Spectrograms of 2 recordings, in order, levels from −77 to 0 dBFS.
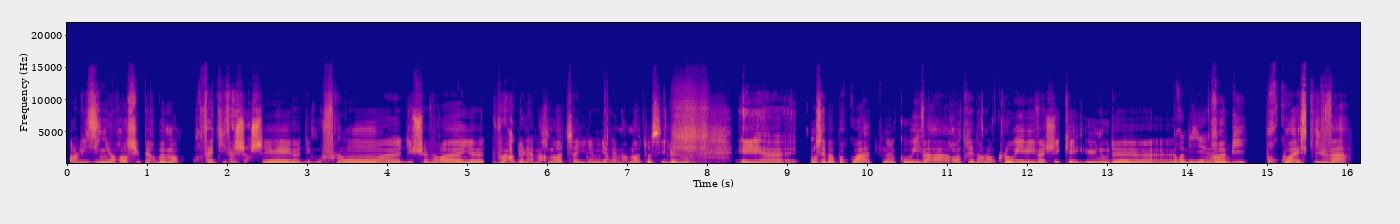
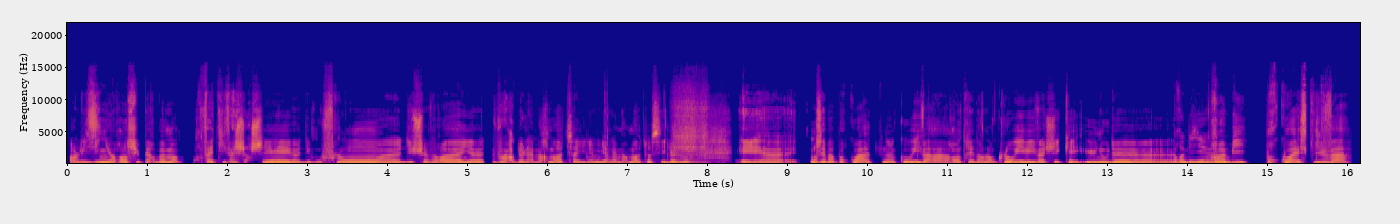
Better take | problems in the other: second | thin; very slightly; fading below 250 Hz

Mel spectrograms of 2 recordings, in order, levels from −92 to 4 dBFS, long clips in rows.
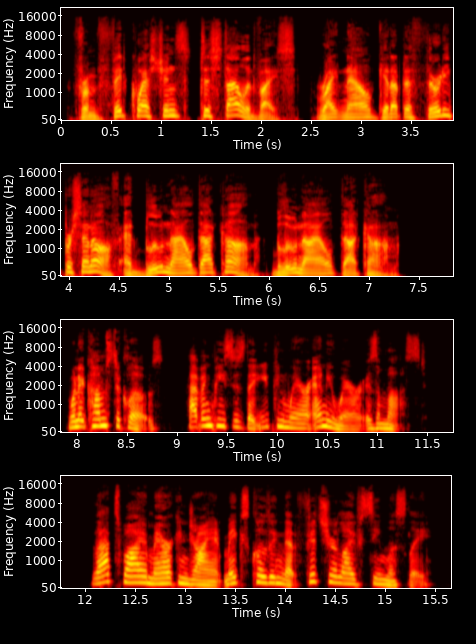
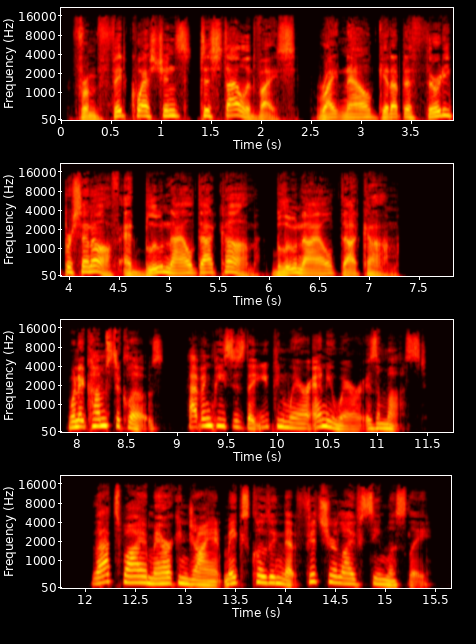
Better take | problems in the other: second | muffled; very; fading above 3 kHz

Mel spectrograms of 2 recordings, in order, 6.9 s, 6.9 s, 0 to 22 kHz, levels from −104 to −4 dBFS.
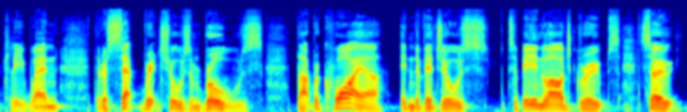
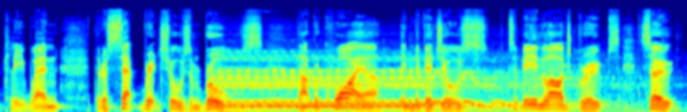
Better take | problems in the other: first | siren; noticeable; from 2 to 6 s; peak 1 dB below the speech

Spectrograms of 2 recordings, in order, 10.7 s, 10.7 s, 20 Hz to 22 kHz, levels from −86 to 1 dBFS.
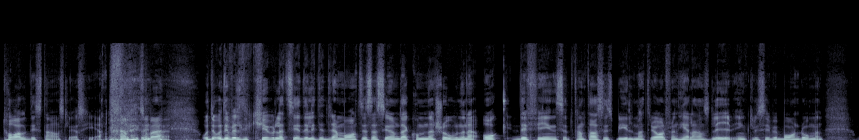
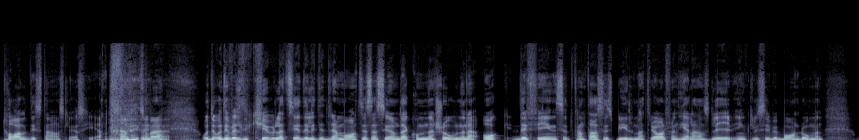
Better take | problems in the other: second | clattering dishes; very faint; at 6.5 s; peak 10 dB below the speech

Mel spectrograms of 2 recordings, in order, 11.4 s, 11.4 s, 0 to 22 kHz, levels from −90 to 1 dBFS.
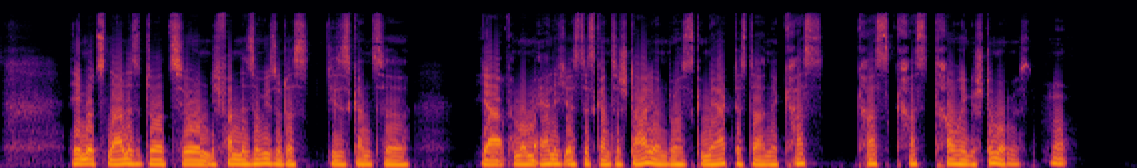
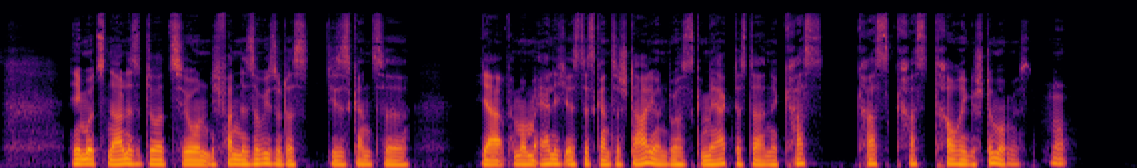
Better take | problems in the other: second | distortion; slight; 10 dB below the speech

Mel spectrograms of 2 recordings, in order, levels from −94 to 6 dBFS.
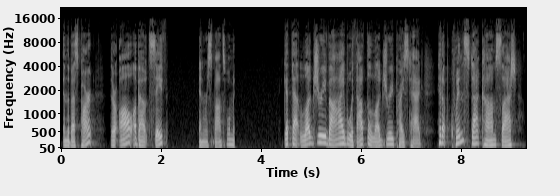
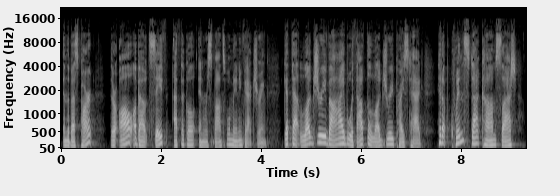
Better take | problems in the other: second | audio cutting out; at 2 s for 0.5 s and at 3.5 s for 1 s

